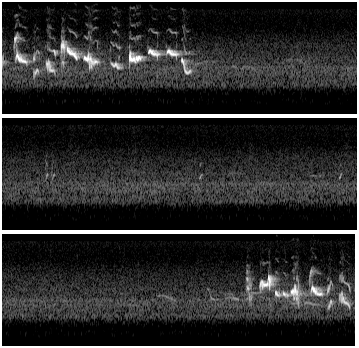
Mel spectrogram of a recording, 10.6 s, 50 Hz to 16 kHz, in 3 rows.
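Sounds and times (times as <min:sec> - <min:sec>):
Eurasian blackcap Sylvia atricapilla calling: 0:00.0 - 0:02.0, 0:09.2 - 0:10.6.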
